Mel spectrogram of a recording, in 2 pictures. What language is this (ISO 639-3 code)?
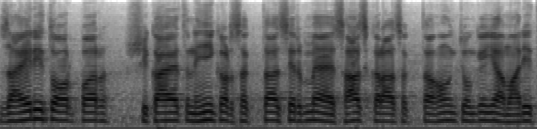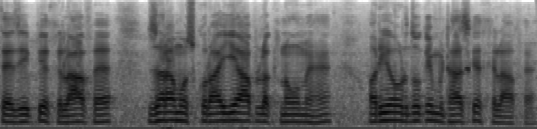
urd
